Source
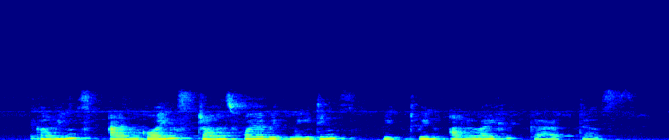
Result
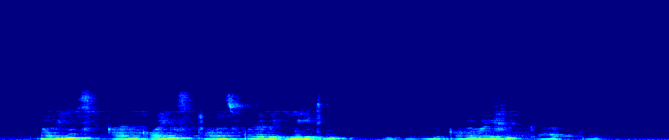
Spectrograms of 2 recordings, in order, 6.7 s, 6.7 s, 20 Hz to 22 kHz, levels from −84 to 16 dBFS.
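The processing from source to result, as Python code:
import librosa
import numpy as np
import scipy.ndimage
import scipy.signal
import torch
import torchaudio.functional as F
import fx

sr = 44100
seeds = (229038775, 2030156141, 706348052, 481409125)

y = fx.over_compress(x, sr, threshold_db=-32.0, ratio=-1.0, at=(4.05, 5.04), fade=0.02)
y = fx.auto_swell(y, sr, attack_ms=705.0)
y = fx.spec_repair(y, sr, seeds[0], start_s=4.74, length_s=0.57, low_hz=650.0, high_hz=1500.0, source='both')
y = fx.room_shoebox(y, sr, seeds[1], volume_m3=140.0, walls='furnished', distance_m=0.37)
y = fx.hpss(y, sr, part='percussive', gain_db=-4)
y = fx.env_lowpass(y, sr, base_hz=660.0, full_db=-33.5)
y = fx.echo_thinned(y, sr, ms=89, feedback_pct=55, hz=420.0, wet_db=-22)
y = y * 10.0 ** (2.0 / 20.0)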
